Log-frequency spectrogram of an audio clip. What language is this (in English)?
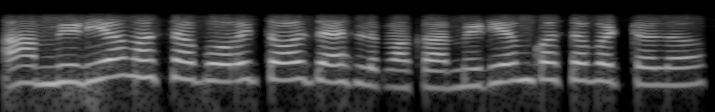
Konkani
